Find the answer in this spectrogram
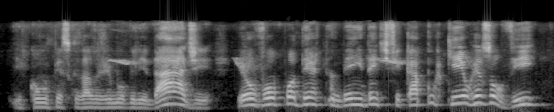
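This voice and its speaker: Here a man talks at a moderate pace with lively intonation in an unremarkable speaking voice. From Goiás, Brazil. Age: 60s. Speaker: retired forensic expert. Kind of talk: interview testimony.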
